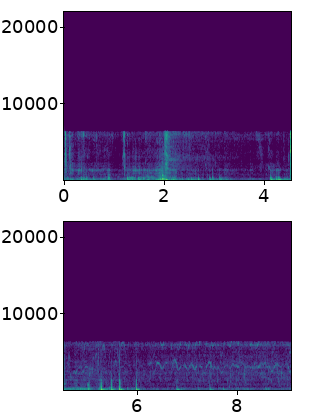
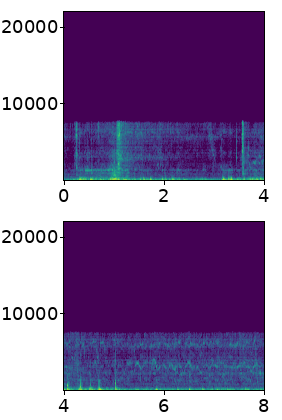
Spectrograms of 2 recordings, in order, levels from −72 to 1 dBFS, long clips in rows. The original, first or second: first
